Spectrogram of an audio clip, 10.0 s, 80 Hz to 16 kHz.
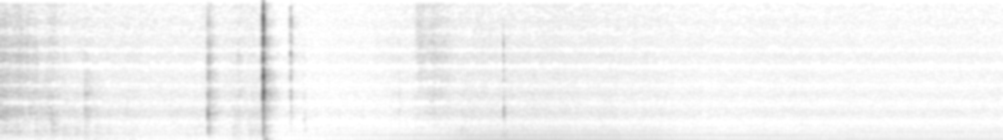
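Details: Condor RM820S radio-cassette recorder after repair: a switch click, then steady low mains hum at even pitch with no music, hum entering the audio stage; tested with two parallel electrolytic capacitors (400) fitted, long leads suspected.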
